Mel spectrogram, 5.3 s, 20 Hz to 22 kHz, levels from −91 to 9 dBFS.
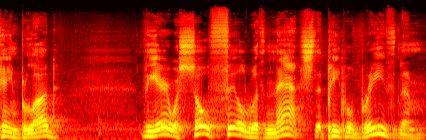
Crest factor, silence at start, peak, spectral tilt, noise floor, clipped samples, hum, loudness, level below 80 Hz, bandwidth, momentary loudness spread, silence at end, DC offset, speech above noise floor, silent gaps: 16 dB; 0 s; 0 dBFS; -4 dB/octave; -42 dBFS; under 0.1%; none; -15 LUFS; -48 dBFS; 18 kHz; 6 LU; 0 s; under 0.1%; 26 dB; none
